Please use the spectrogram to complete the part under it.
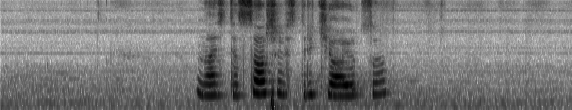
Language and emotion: Russian, sad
